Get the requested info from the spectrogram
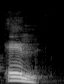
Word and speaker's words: El: La primera, según la página de Facebook Kabbalah y Torah, hay un nombre sagrado para meditar que es el nombre Aleph Lamet. Se pronuncia él.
